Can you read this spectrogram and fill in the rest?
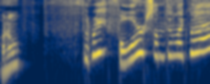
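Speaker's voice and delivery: very high, squeaky voice. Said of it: "Why did my voice get so high?".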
